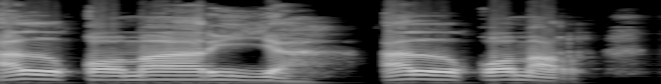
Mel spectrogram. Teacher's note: Izhar itu karena lamnya dibaca jelas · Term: izhar al-qamariyah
